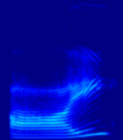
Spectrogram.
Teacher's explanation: So that lovely I, and the tongue goes down, up. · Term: I sounds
